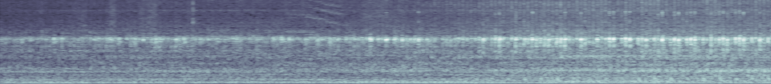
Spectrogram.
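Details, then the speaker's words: Toyota Kijang diesel in good condition, idling: even light regular clatter, no knocks or shake, healthy; judged smoother-sounding than the Panther and nearly vibration-free. "Terus dari mesinnya ya, dari mesinnya itu antara Kijang diesel dan Panther itu masih lebih halusan Kijang diesel ya suaranya. Ini kita coba ya. Ini Kijang diesel akan kita coba."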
